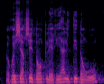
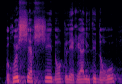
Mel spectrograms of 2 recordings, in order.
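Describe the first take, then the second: No difference in how they are said.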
